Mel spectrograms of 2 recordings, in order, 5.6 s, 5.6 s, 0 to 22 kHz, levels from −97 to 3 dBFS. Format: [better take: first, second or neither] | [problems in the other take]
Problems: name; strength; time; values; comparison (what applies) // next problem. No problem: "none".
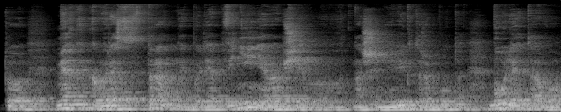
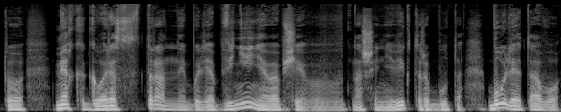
second | off-mic speech; far // room echo; noticeable; dies away in 0.9 s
